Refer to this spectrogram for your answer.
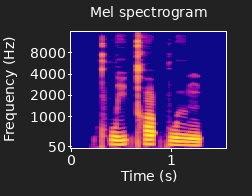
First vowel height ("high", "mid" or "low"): high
